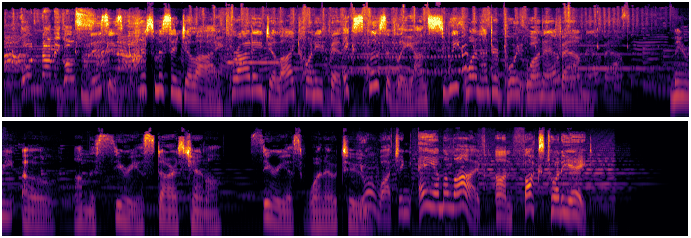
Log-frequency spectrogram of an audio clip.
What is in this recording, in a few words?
imaging, female voice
